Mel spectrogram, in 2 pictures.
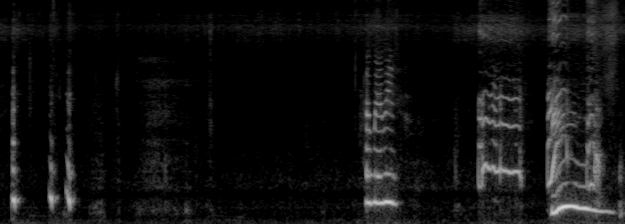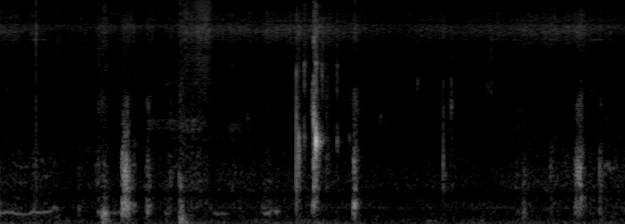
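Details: Thirteen-day-old Chow Chow puppies of a sixth litter at a small Swedish kennel whine in tonal, harmonic whimpers, three drawn-out cries in quick succession, between faint squeaks and a woman's quiet voice.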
